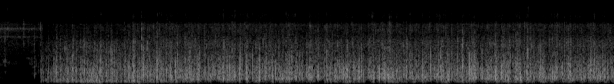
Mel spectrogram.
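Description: Steady rain falling on rainforest foliage: a dense, even patter of drops that starts abruptly about half a second in.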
